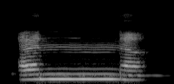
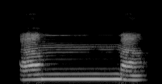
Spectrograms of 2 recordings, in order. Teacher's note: That basically whenever you see a noon with a shadda on it or a mim with a shadda on it, we pronounce it with gunna. And gunna is the nasalization or the sound that comes from above the nose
